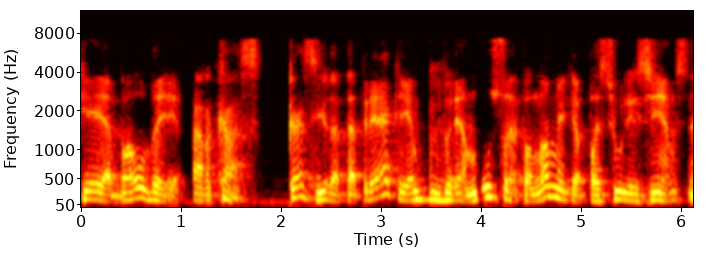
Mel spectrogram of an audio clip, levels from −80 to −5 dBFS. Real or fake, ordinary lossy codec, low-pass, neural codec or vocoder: fake; AAC, 32 kbps; 7.2 kHz; codec, 16 kHz, 2 kbps, X-Codec, HuBERT features, trained on general audio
